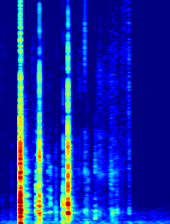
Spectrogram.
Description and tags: Closing a DVD Case
Case, Closing, DVD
